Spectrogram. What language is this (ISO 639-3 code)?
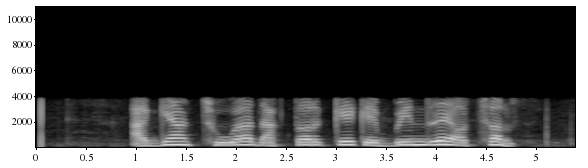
ori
